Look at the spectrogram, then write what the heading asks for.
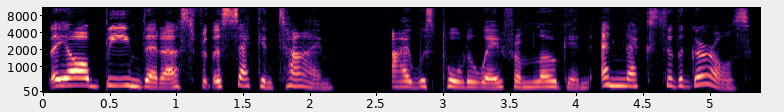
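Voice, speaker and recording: A woman reading a first-person story as a narrator, in an expressive way. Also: mid-range voice, moderate pace, dry recording, clean studio sound. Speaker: audiobook narrator.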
